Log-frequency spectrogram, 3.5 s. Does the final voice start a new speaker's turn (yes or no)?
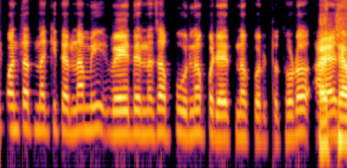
yes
